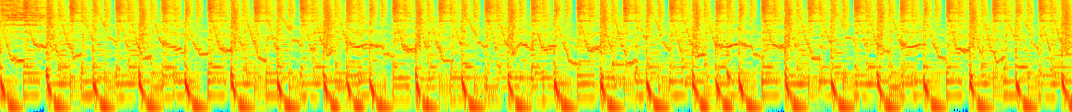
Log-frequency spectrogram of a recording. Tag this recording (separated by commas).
Music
